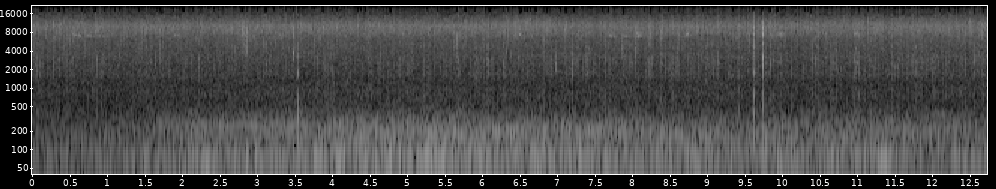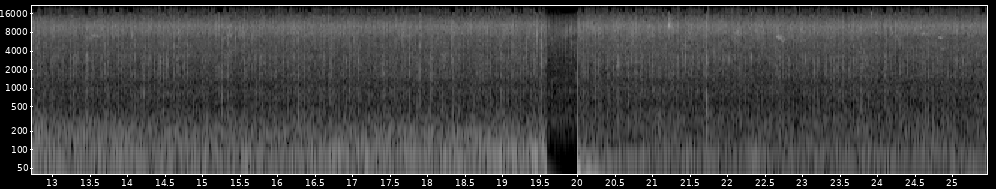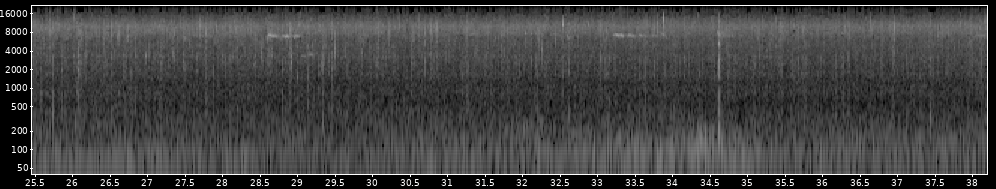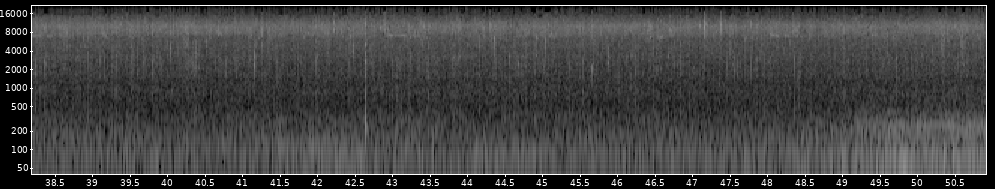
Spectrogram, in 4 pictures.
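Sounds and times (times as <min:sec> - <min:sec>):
drips and patter: 0:00.0 - 0:50.9
steady rain: 0:00.0 - 0:50.9
low rumble: 0:01.2 - 0:20.3, 0:48.4 - 0:50.9.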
